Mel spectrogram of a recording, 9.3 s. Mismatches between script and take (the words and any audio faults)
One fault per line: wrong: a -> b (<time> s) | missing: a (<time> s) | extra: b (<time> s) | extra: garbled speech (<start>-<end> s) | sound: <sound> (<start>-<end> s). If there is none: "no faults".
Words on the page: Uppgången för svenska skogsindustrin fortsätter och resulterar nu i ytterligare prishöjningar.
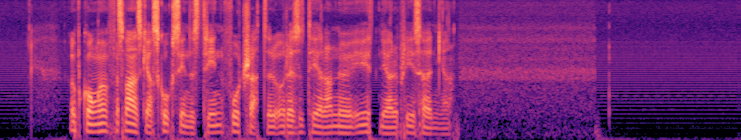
no faults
